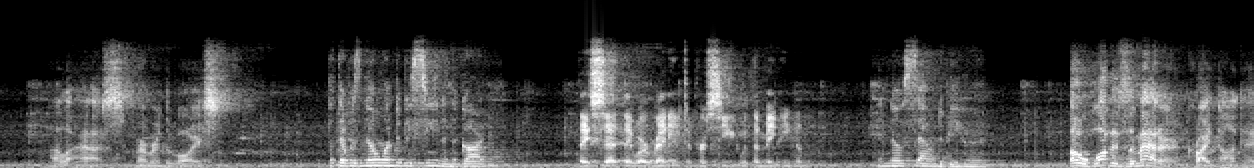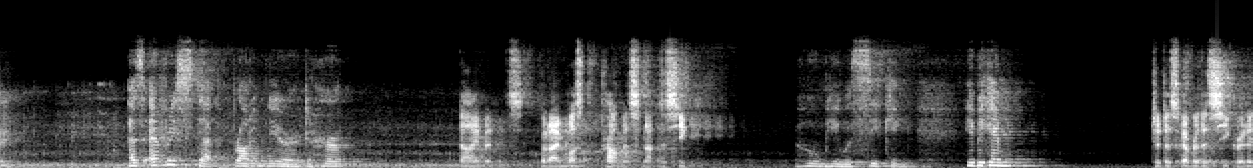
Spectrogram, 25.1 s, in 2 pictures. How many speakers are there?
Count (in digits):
3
